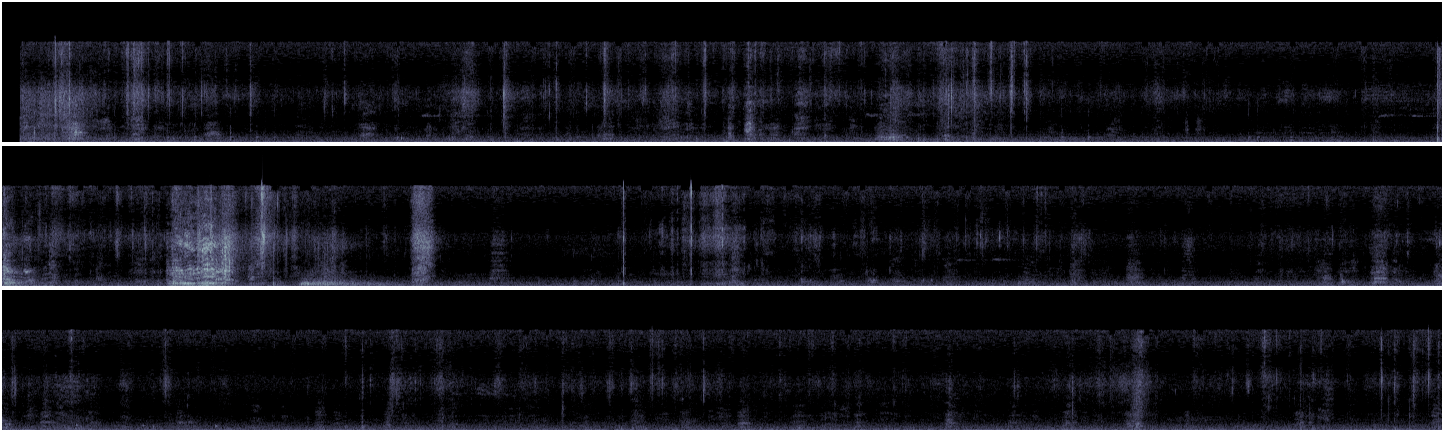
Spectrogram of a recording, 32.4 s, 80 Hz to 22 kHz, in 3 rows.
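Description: Galgos (Spanish greyhounds) play-fighting, with scattered scuffling over a steady low background hum. The loudest moment is a short burst of dog vocal noise about 11 seconds in and again from about 12 to 13 seconds in.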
